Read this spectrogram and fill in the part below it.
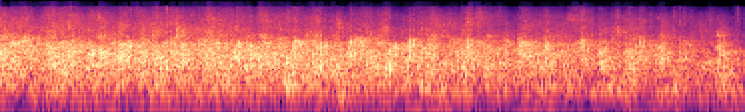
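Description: Auditorium audience applauds at a history awards evening, a dense, loud burst of clapping that tapers slightly toward the end.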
